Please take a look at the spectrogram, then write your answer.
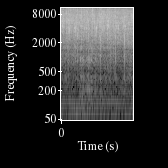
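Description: Chopped green onions sauté in a hot pan during preparation of a blackened mahi mahi dish, giving a steady, close sizzle with a soft crackle throughout and no voices.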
